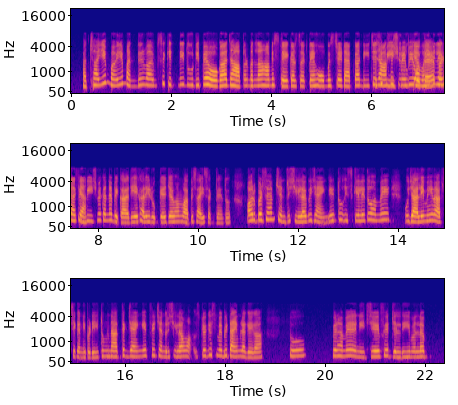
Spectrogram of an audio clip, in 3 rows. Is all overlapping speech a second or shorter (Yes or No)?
No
